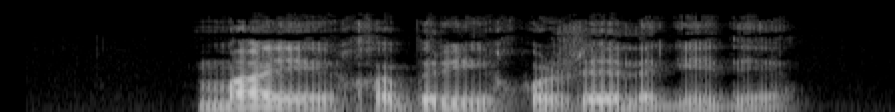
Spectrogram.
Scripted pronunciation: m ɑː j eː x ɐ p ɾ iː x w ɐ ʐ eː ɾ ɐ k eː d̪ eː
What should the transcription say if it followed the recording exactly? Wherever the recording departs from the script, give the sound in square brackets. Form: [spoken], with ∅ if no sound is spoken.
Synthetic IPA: m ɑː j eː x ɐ [b] ɾ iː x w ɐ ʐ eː [l] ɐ [ɡ] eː d̪ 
